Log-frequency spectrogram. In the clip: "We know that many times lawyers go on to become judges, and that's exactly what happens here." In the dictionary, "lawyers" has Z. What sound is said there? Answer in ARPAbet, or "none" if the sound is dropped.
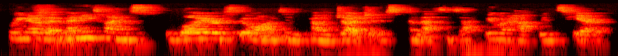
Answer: Z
